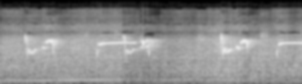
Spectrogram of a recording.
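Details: Prinia (prenjak) singing, used as a training recording: scratchy chirp clusters alternate with two long, steady, high whistles.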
